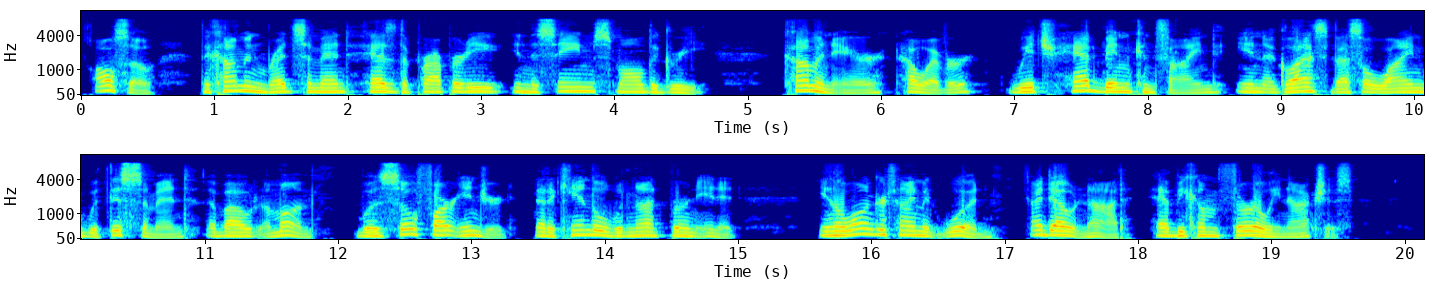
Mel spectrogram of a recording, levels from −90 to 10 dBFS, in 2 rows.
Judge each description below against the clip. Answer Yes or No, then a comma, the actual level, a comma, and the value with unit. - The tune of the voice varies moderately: Yes, average, 3.7 semitones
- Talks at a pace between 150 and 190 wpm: Yes, average, 165 wpm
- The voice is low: No, medium, 150 Hz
